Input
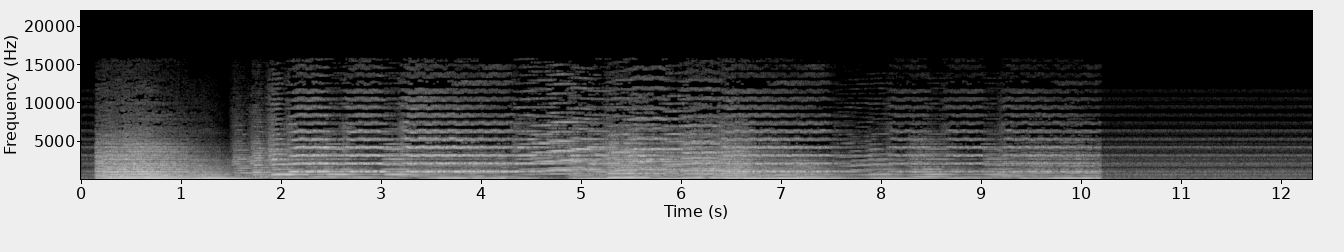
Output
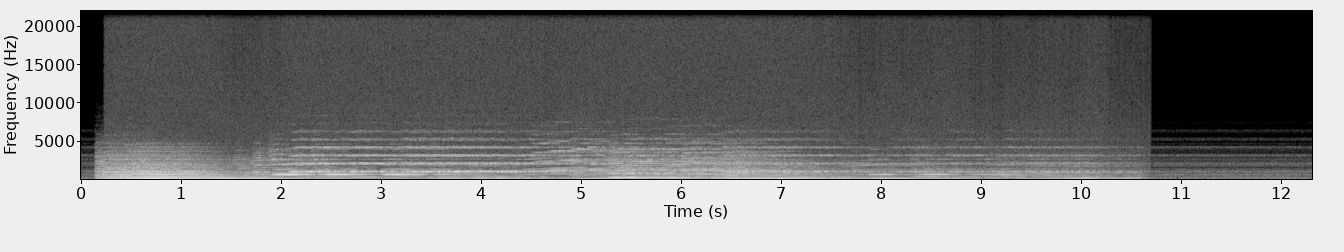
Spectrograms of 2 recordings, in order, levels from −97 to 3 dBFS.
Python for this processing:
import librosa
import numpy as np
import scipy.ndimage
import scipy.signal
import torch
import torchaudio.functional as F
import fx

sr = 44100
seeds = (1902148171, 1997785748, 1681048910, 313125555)

y = fx.spacing_loss(x, sr, db_at_10k=26)
y = fx.doubler(y, sr, ms=38.0, db=-9.5)
y = y + 10.0 ** (-5.5 / 20.0) * np.pad(y, (int(416 * sr / 1000.0), 0))[:len(y)]
y = fx.echo_crushed(y, sr, ms=91, feedback_pct=35, bits=7, wet_db=-8)
y = y * librosa.db_to_amplitude(6.5)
